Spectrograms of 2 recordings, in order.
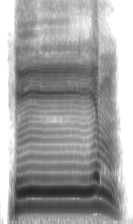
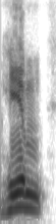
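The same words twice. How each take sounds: First: The vowel is held long. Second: The vowel is cut short. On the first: The speaker calls it right. "Harusnya minimal kan dua harokat" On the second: The speaker calls it wrong. "tanpa ada eh, mad"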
